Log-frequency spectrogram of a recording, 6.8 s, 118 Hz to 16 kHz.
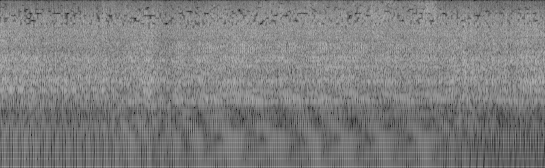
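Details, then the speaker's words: Ex-cell VR2500-1 pressure washer, Briggs and Stratton engine after rebuild, carburetor rebuild and governor reset: steady high buzz near 3700 rpm as specified, pitch eases slightly to about 2900 under load and recovers evenly; governor holding speed properly. "okay it's running at a like top it looks like 3700 as specified and that it's not a high load that's somewhere like around like 2900"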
